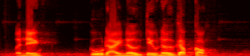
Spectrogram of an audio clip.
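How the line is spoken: Monk's urgent shout. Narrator (Vietnamese): Sư thầy quát lên

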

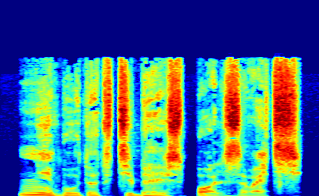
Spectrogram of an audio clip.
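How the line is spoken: Hissing. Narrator (Russian): зашипел Искарал прыщ

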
